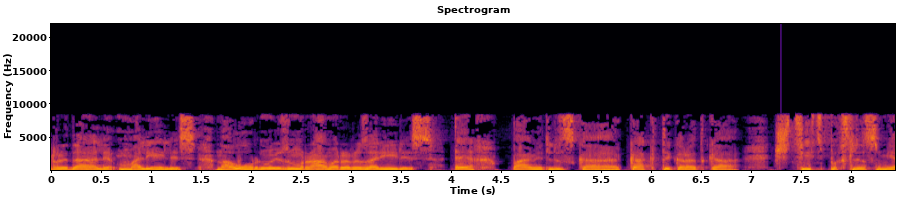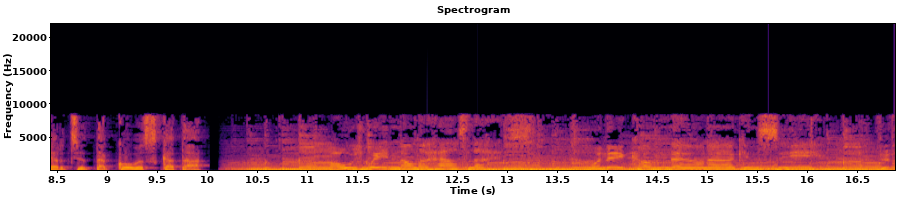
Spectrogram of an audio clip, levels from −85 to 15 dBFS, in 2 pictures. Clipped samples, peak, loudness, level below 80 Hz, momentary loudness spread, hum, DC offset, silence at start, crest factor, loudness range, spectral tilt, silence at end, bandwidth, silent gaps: under 0.1%; 0 dBFS; -12 LUFS; -34 dBFS; 5 LU; none; under 0.1%; 0 s; 12 dB; 3 LU; -5 dB/octave; 0 s; 8.8 kHz; none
